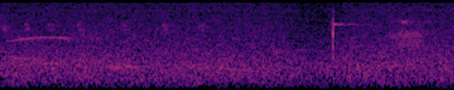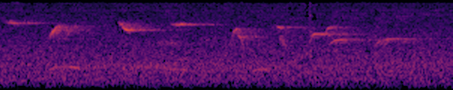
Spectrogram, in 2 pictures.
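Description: Small birds calling in a series of short, high whistled notes, several falling in pitch, over a steady outdoor background hiss.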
